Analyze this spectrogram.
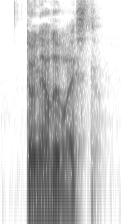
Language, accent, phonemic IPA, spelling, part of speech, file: French, France, /tɔ.nɛʁ də bʁɛst/, tonnerre de Brest, interjection, LL-Q150 (fra)-tonnerre de Brest.wav
- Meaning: damn!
